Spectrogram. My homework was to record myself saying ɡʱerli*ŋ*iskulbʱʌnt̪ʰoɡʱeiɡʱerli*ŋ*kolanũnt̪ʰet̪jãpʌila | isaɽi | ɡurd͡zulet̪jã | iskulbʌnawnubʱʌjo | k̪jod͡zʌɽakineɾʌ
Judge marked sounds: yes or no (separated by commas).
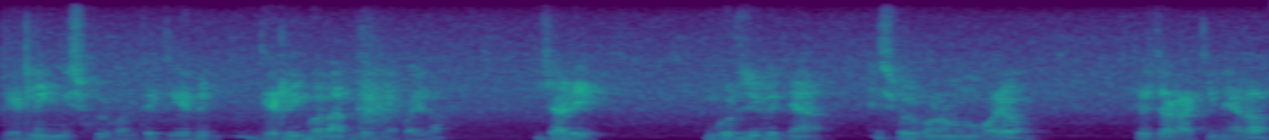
yes, yes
